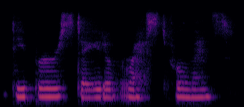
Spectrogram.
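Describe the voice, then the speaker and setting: A woman leads a guided relaxation as a yoga nidra teacher. Her voice is mellow and dark, with very little rise and fall in pitch. She speaks soothingly, in unhurried phrases separated by long pauses. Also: monotone, slightly rough, dull audio. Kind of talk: guided meditation.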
